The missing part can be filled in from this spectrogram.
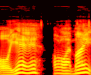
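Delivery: typical Aussie way of talking. Discussing accents with others, showing how Australians talk, Australian accent. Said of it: "Australians sort of go".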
